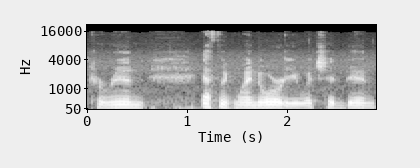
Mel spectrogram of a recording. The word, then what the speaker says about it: Karen: refugee camps in Thailand the Karen that's k-a-r-e-n that pronounced Corinne ethnic minority which had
